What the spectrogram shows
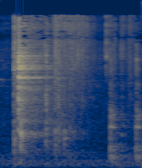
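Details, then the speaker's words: Nissan Sentra, customer complained of loud suspension noise; car lifted, wheel off, subframe pulled by hand: three sharp clunks from play in the worn front subframe bushing, to be replaced along with the rear bushings. "bom turminha aqui com o carro levantado eu consegui identificar a folga aqui ó na bucha do agregado ó é esse barulho que faz ali ó ó ele bate aqui ó"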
